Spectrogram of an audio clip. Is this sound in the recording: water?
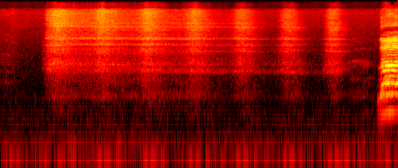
no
